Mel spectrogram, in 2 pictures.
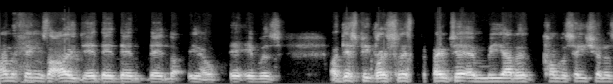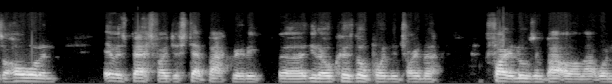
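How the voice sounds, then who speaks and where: In a south Wales accent, a man talks at a very fast pace with a dark, mellow tone, fairly high pitch and fairly even intonation. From Newport, south Wales. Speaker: rugby player. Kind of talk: podcast interview. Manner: halting, many fillers and restarts.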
